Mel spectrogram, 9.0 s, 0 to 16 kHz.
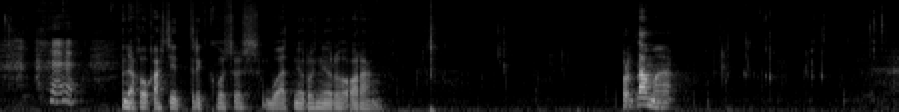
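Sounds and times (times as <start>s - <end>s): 
speech: 0.5s - 4.0s, 6.2s - 6.8s
person chewing food: 3.8s - 6.1s, 6.9s - 8.9s.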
